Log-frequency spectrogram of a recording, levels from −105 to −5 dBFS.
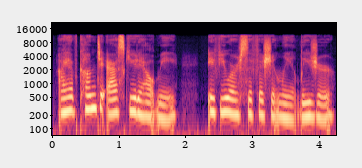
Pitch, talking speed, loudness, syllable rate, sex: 215 Hz, 210 wpm, -15 LUFS, 5.7 syllables/s, female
